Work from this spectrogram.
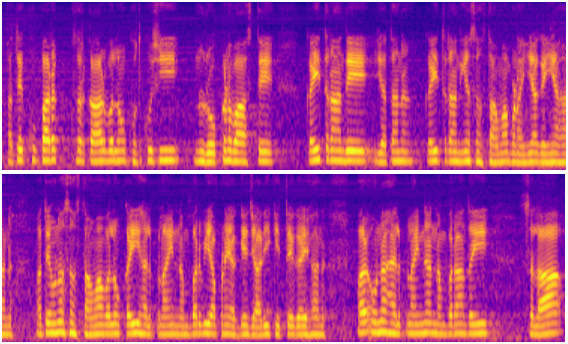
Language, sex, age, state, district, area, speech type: Punjabi, male, 30-45, Punjab, Kapurthala, rural, spontaneous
